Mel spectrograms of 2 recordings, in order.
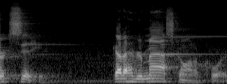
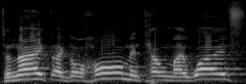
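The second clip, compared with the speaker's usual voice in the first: put-on higher, slow Slavic accent, proud and delighted; 9 semitones higher, slower than usual. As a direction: beam it out in a Slavic accent, slowly. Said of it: "He's got kind of a Slavic accent".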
